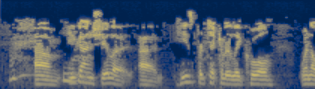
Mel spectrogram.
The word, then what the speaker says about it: Egon Schiele: That was, I've been doing a lot of writing from looking at these paintings by Egon Schiele, I think is how you would pronounce it in German.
